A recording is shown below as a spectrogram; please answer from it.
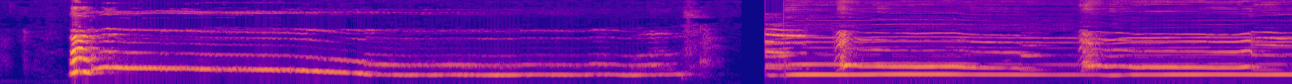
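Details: A Husky lets out a sustained howl. It starts with a sharp onset, glides downward, then settles into a steady, even tone. After a short pause a second long flat howl follows, broken by small yelping accents.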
